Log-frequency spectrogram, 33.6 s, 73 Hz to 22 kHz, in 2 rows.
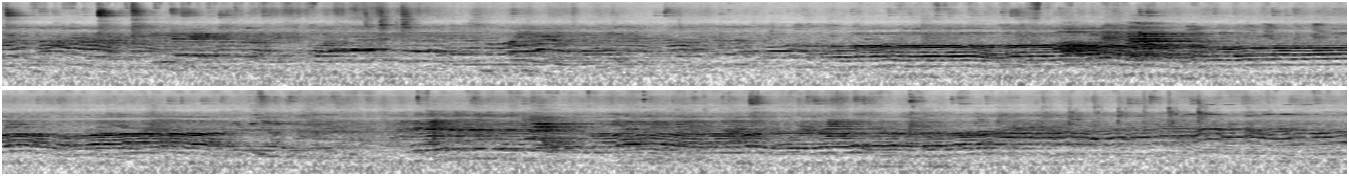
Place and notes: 台東縣體育場, Taiwan - Outside the stadium
Outside the stadium, Buddhist Puja chanting voice, A group of elderly people are playing ball hammer, Binaural recordings, Zoom H4n+ Soundman OKM II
